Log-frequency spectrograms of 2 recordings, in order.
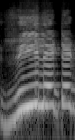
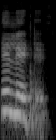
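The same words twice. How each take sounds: First: The first vowel is long. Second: The first vowel is short. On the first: The speaker calls it wrong. "रिलेटेड नहीं होता" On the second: The speaker calls it right. "छोटा री"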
